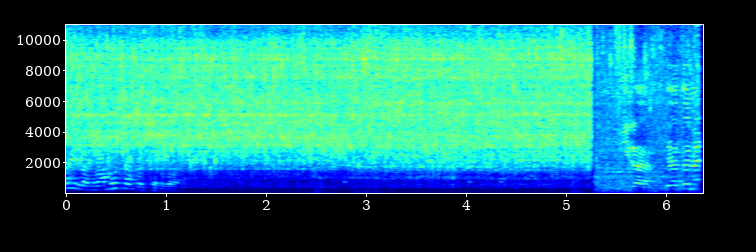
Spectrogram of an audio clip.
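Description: Meat sizzles loudly in hot oil.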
